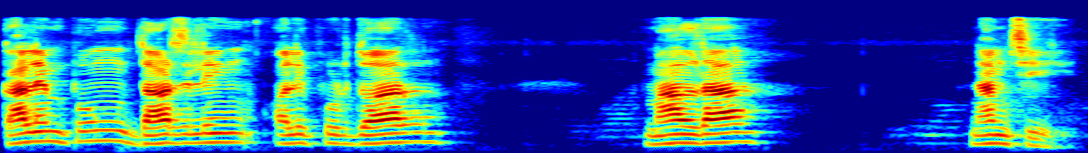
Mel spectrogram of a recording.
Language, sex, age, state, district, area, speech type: Nepali, male, 30-45, West Bengal, Kalimpong, rural, spontaneous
